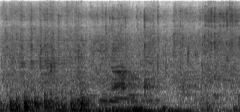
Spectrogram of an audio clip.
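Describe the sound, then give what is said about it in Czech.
Outdoor ambience drifts in through an open window: a steady low rumble with soft, indistinct voices murmuring underneath and a brief tonal chirp midway, fairly even in loudness throughout. “Otevřené okno.”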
